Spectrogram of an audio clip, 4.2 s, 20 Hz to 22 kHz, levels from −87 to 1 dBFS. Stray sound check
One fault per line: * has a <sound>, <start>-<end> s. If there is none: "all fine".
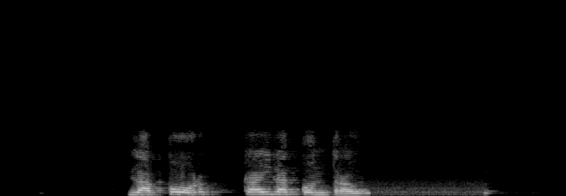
all fine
